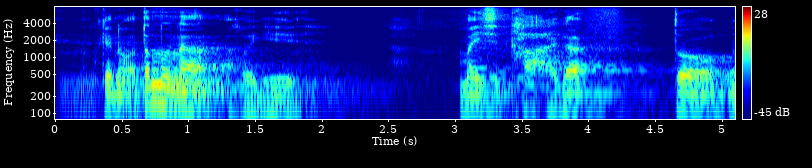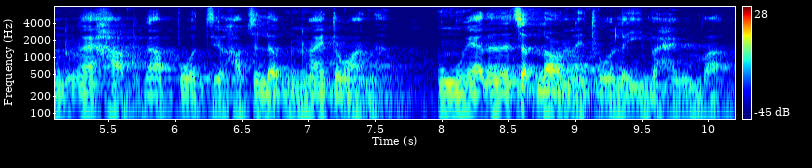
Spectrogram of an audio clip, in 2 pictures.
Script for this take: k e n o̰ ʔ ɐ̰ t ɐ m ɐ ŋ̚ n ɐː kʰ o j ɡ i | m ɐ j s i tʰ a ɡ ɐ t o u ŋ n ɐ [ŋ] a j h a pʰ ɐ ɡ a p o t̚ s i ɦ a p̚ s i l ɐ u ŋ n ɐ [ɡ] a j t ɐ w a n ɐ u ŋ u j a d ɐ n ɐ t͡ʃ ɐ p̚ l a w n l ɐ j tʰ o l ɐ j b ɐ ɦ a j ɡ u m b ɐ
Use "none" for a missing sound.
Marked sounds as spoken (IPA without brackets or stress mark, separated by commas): ŋ, ŋ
